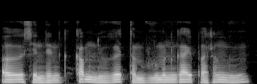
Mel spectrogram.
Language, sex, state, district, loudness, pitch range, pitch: Wancho, male, Arunachal Pradesh, Longding, -16 LUFS, 100-115 Hz, 105 Hz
